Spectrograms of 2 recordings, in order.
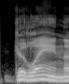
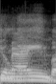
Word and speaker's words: Ghislaine: How do you pronounce her name? – Ghislaine. That's according to Vanity Fair. – Is it Ghislaine? – It's Ghislaine, but we call her Ghislaine because it's funny.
